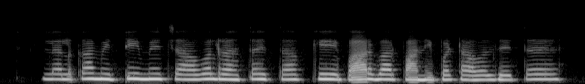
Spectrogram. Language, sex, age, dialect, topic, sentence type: Magahi, female, 51-55, Central/Standard, agriculture, question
